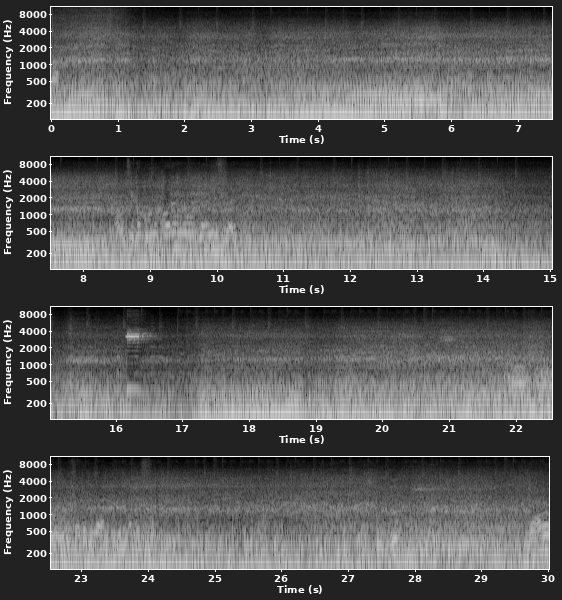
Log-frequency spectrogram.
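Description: Motorcycle engine running under the rider in traffic, its pitch climbing and dropping in steps as it accelerates and shifts gears, with a brief easing off and a short high horn beep about sixteen seconds in.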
